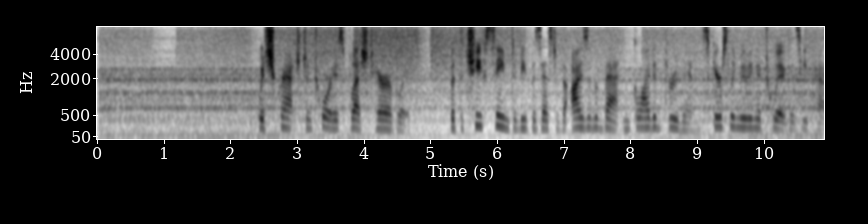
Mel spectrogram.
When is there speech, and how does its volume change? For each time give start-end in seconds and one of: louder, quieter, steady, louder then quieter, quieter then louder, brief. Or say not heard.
2.4-10.8 steady.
